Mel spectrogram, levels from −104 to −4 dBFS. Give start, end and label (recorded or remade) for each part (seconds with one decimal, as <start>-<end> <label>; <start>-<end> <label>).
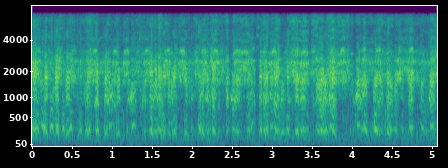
0.0-5.1 recorded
